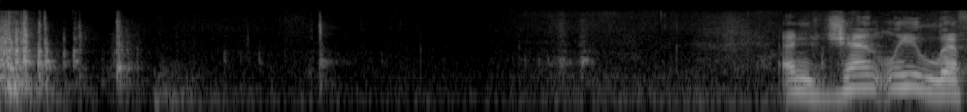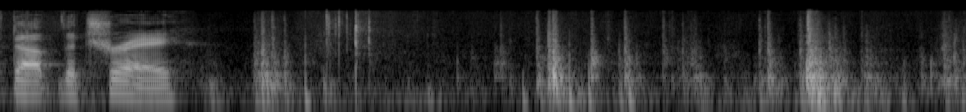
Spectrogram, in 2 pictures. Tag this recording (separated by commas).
Speech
